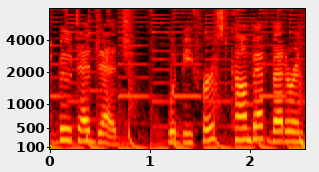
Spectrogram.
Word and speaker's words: Buttigieg: Surname is pronounced Buttigieg.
